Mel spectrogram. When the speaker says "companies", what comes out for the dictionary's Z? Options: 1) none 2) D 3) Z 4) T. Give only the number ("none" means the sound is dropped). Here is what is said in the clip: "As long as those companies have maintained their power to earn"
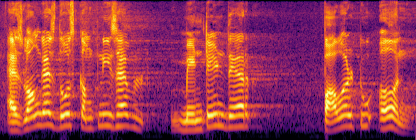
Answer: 3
